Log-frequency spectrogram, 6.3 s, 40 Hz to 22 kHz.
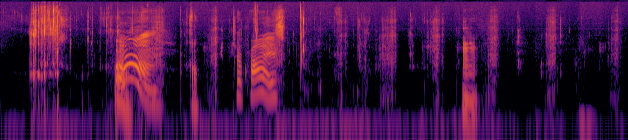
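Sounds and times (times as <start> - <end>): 
crunchy bite into a pickled gherkin: 0.3 - 1.2, 2.9 - 6.2
wet chewing and soft mouth sounds: 0.3 - 6.2
speech: 1.2 - 3.0, 4.6 - 5.0.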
